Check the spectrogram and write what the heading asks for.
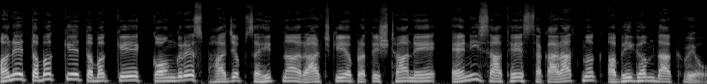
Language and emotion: Gujarati, neutral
